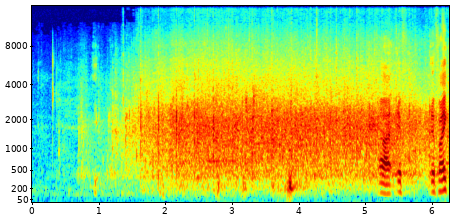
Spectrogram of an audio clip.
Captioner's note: applause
